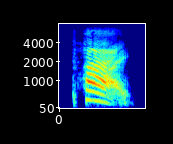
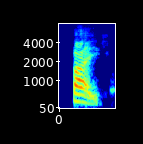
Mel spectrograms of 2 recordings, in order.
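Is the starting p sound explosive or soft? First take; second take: explosive; soft. First: The p is released with a strong burst. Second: The p is soft without a burst of air. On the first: "mucho más explosivo" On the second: "así digo en español"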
